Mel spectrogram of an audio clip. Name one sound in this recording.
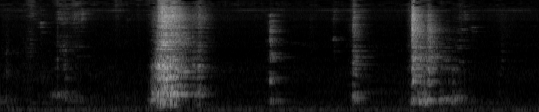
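A metal pot clanks on a stove.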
